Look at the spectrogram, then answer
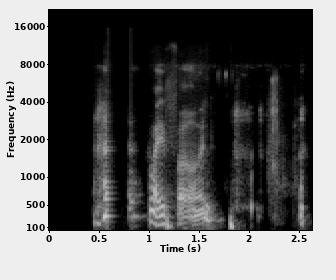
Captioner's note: chuckles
